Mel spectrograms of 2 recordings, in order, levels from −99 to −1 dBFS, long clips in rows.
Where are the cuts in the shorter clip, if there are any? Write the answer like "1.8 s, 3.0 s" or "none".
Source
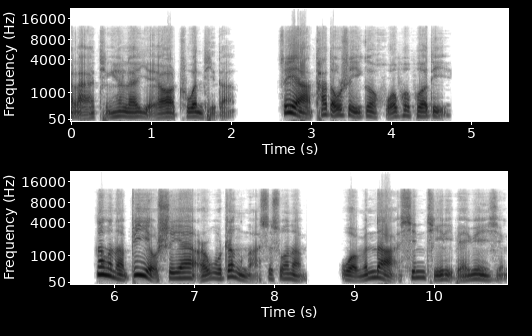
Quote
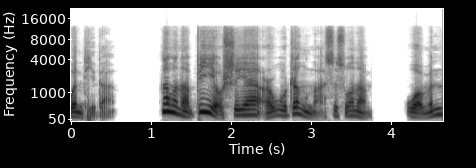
0.9 s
